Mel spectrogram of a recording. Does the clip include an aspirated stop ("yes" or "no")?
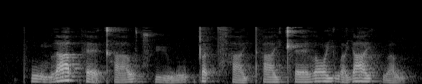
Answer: yes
